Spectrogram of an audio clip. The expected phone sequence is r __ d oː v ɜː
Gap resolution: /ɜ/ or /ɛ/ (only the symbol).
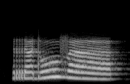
ɜ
